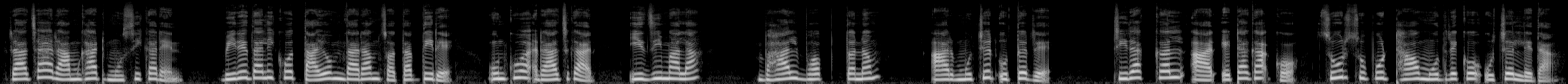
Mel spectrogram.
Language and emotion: Santali, neutral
